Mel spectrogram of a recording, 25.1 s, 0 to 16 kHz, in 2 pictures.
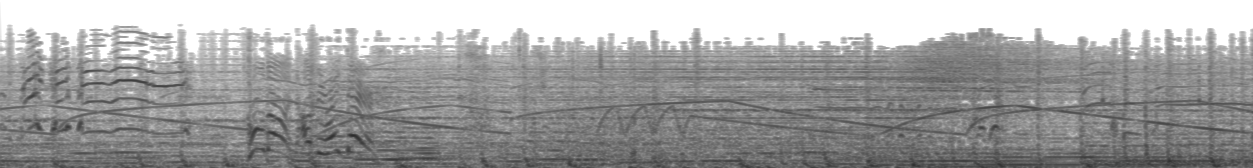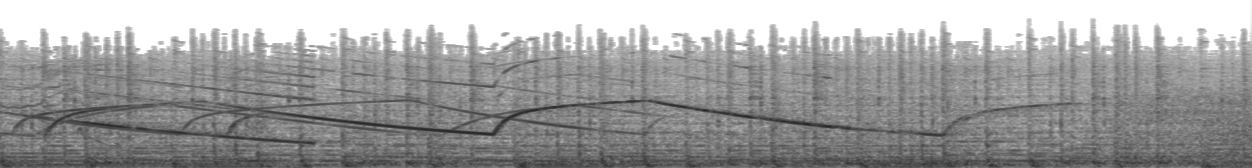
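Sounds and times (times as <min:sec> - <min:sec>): emergency sirens wailing: 0:00.0 - 0:25.0.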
